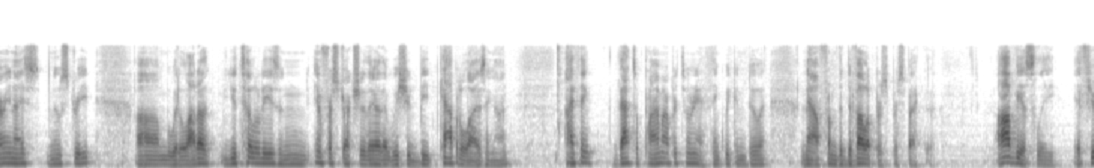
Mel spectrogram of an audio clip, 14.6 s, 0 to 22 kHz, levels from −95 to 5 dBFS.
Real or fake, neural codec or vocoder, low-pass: real; none; 7.2 kHz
